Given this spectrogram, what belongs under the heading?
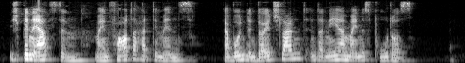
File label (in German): Aerztin Aufnahme; e-learning-kurs-dora; 4 beispiele von 4 berufen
